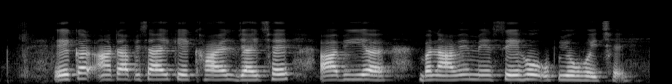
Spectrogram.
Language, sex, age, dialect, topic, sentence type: Maithili, female, 60-100, Eastern / Thethi, agriculture, statement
